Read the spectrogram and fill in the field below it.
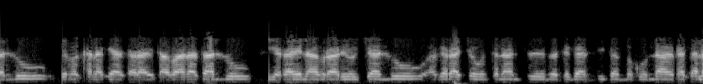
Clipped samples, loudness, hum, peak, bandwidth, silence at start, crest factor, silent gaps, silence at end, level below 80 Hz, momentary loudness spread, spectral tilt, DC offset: under 0.1%; -22 LUFS; none; -6 dBFS; 6.2 kHz; 0 s; 16 dB; none; 0 s; -58 dBFS; 10 LU; -1.5 dB/octave; under 0.1%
